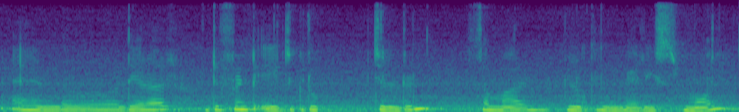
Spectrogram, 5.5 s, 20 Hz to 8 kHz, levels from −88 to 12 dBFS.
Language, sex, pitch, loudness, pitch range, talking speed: English, female, 215 Hz, -15 LUFS, 210-235 Hz, 130 wpm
